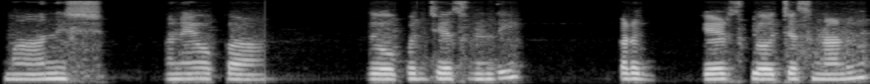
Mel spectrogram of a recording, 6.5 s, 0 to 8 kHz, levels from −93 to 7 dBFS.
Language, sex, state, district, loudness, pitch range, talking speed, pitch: Telugu, female, Andhra Pradesh, Visakhapatnam, -17 LUFS, 185-200 Hz, 110 wpm, 190 Hz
